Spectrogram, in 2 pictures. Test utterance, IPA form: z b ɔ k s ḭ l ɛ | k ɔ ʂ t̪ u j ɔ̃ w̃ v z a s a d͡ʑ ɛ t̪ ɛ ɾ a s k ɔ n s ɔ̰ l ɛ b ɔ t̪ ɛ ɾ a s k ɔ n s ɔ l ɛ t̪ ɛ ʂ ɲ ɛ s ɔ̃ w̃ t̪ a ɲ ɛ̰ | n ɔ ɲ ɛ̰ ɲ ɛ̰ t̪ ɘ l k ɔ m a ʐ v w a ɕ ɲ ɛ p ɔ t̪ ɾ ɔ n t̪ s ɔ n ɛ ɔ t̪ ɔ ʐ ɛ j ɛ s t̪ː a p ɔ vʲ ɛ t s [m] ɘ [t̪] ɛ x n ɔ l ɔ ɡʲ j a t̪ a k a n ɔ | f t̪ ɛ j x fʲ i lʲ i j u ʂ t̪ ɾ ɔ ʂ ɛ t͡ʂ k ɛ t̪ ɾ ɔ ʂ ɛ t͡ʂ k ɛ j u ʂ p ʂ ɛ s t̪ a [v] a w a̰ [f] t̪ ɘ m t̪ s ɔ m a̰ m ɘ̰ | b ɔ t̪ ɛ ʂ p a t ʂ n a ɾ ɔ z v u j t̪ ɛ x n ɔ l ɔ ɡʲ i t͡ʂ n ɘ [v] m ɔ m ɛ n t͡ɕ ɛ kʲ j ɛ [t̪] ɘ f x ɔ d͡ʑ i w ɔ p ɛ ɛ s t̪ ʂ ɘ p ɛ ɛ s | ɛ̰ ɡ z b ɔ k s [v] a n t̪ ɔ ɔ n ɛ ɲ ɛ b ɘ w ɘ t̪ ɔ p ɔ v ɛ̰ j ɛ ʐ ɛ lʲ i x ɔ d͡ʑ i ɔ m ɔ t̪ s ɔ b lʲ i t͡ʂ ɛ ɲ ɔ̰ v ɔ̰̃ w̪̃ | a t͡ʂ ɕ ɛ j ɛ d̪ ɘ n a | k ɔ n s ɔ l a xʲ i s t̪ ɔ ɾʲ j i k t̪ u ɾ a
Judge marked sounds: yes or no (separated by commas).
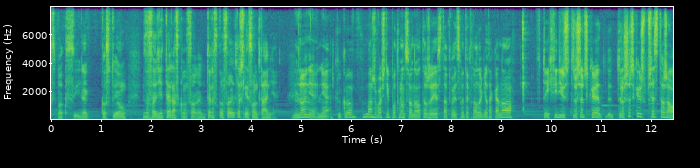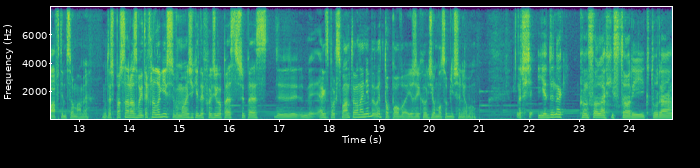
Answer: yes, yes, no, yes, yes, no, no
